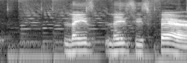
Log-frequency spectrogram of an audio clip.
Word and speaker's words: laissez-faire: In contrast, this person over here is quite laissez-faire about things. Is that how do you pronounce that?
